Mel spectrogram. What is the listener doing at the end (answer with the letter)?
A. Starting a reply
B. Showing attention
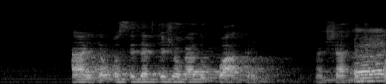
A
